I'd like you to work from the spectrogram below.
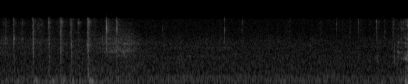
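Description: Keys clatter in quick irregular bursts on a computer keyboard during a live demo at a security conference, faint against steady room hum, with the typing thinning out after the first second and a half.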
